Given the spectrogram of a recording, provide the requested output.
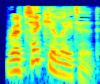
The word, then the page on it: reticulated: British English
